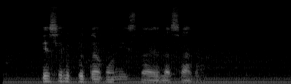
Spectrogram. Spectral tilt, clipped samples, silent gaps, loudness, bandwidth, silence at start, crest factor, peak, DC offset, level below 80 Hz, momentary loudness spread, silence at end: -5 dB/octave; under 0.1%; none; -42 LUFS; 16.5 kHz; 0.05 s; 20 dB; -24 dBFS; under 0.1%; -58 dBFS; 16 LU; 0 s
